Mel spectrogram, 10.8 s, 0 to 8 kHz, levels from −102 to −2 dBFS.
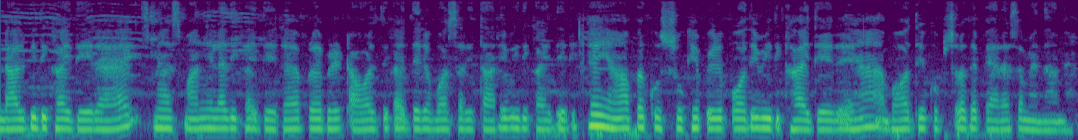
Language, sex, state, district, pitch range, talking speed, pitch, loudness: Hindi, female, Chhattisgarh, Sukma, 155-170 Hz, 260 wpm, 165 Hz, -33 LUFS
